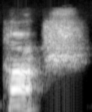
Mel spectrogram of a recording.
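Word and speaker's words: cache: which let me okay cash is like a touch depending on how you're pronouncing it cash that's how i think it's from french word it's like a middleman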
